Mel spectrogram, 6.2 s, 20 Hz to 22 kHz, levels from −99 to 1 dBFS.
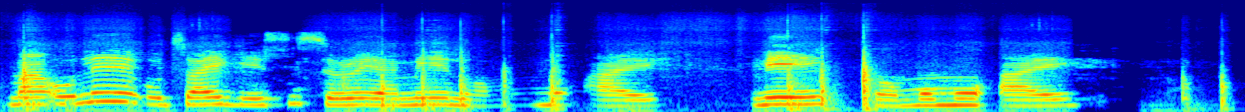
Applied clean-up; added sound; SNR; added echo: neural mask model RNNoise.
